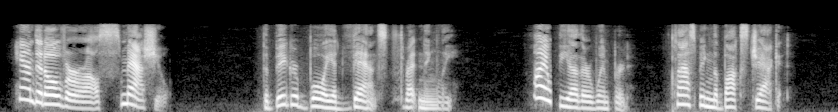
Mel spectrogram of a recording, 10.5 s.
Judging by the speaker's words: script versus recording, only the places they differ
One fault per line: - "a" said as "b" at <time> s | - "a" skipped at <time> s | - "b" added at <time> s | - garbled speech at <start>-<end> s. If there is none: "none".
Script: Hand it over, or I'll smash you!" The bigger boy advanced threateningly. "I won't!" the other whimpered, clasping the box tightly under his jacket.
- "won't" skipped at 6.9 s
- "tightly under his" skipped at 9.4 s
